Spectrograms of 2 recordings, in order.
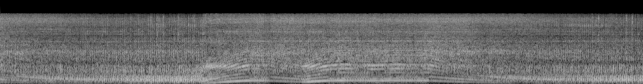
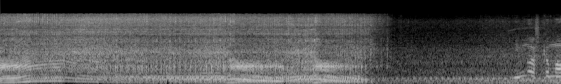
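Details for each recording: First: Chinese copy of Stihl MS660 chainsaw that started but stalled on throttle, after opening the carburettor screw nearest the cylinder about half a turn and then a bit more: revs up cleanly and drops back, pitch smooth with no stumble or bog; normal running. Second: Chinese copy of a Stihl MS660 chainsaw, both carb screws set two turns out: high buzzing that surges up and down and won't hold revs, then drops off; running lean, fix is opening the screw nearest the cylinder.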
